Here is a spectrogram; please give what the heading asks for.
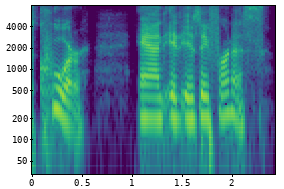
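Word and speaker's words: כור: And it's kur is the word. It's kaf, vav, resh. So it's kur, and it is a furnace.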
